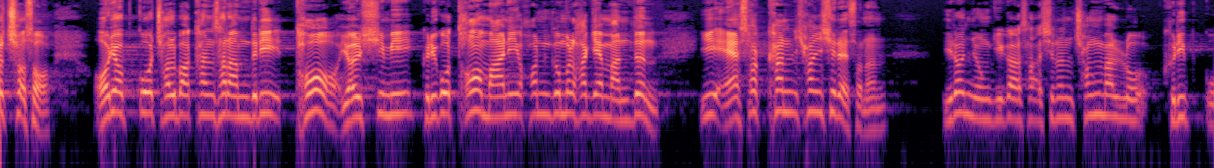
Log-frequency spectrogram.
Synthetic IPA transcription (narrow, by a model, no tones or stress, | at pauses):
ʌt͡ɕʰʌsʰʌ | ʌɾjʌp̚k͈ot͡ɕʌɭbakʰansʰaɾamdɯɾitʌjʌɭɕ͈imikɯɾiɡotʌmaɲihwʌnɡɯmɯɭɦaɡe̞mandɯn | ie̞sʰʌkʰançjʌnɕʰiɾe̞sʰʌnɯn | iɾʌnjoŋɡiɡasʰaɕʰiɾɯnt͡ɕʌŋmaɭːokɯɾip̚k͈o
